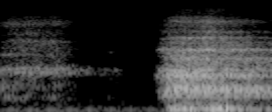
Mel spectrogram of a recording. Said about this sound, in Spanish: debo recuperar las fuerzas por medio de la respiración profunda.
